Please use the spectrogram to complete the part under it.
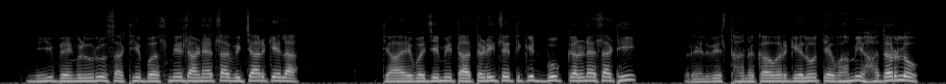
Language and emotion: Marathi, fearful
